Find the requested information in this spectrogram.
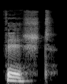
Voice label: "fished", US English

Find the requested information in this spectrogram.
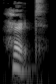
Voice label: "hurt", US English

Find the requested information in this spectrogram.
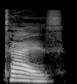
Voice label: "ties", US English

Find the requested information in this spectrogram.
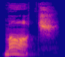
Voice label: "march", british english

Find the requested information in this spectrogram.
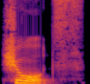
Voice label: "shorts", british english

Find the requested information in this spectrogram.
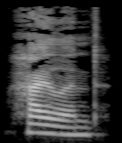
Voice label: "highland", us english

